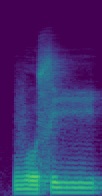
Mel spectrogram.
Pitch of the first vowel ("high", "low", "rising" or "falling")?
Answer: low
